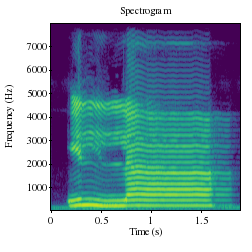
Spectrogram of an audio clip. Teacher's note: چھوٹی مد آ رہی ہے اس لیے 3 الف کے برابر ذرا کھینچیں گے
